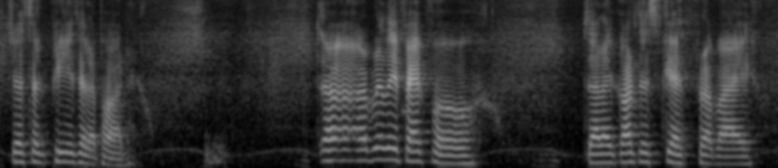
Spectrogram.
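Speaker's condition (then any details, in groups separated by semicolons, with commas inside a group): Muscular dystrophy, Duchenne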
